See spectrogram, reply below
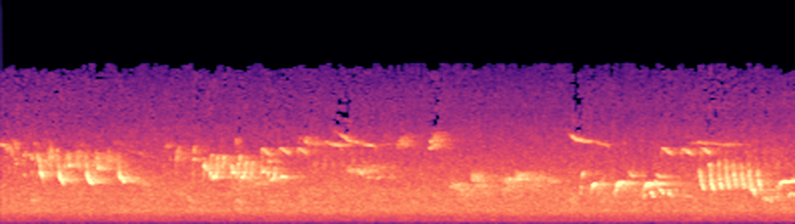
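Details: Springtime birdsong from several birds at once: rapid high twittering and thin sliding whistles in dense bursts, ending with a fast buzzy trill-like series of repeated notes, against a constant faint background hiss.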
